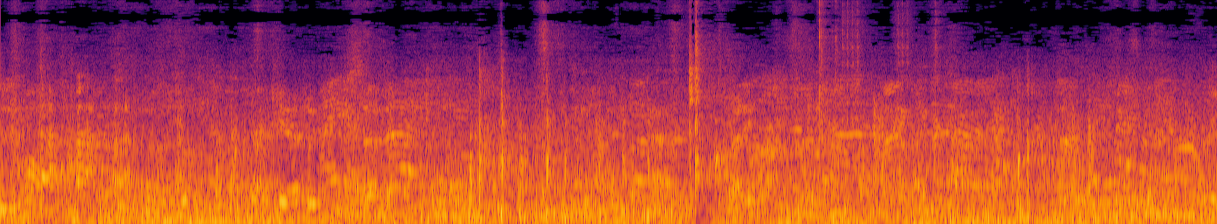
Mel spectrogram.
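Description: A crowd of men chatter nearby.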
